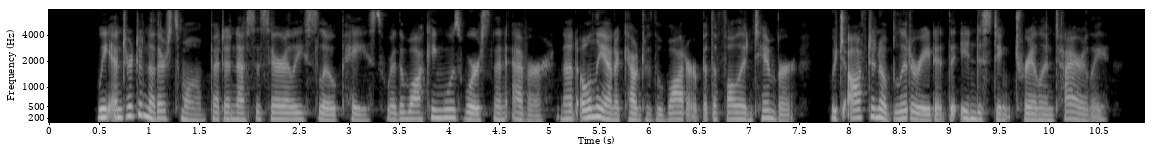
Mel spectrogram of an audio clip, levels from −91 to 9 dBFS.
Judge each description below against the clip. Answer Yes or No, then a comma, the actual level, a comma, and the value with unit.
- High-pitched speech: No, medium, 170 Hz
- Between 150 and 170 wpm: No, average, 185 wpm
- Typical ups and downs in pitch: Yes, average, 3.6 semitones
